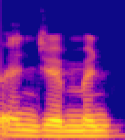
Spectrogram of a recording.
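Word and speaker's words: enjambment: ये बी का जो साउंड है ना साइलेंट रहेगा। तो एंजममेंट पढ़ दीजिएगा आप इसे।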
